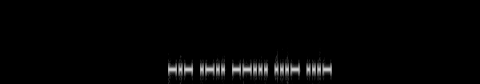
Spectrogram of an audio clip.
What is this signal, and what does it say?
Morse code, heard as a keyed tone, about 42 wpm, 700 Hz. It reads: KL7VV
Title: USA Call Signs - 5 Characters - 45wpm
